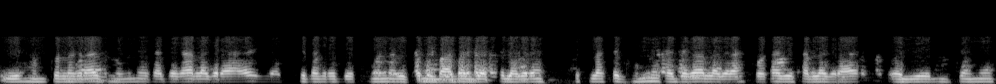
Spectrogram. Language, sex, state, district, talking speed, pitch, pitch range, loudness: Hindi, male, Bihar, Jamui, 205 wpm, 130 Hz, 130-135 Hz, -17 LUFS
